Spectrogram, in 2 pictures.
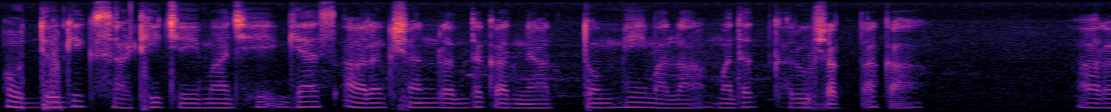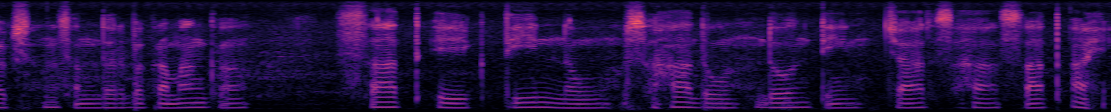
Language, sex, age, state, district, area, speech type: Marathi, male, 30-45, Maharashtra, Amravati, urban, read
